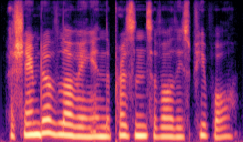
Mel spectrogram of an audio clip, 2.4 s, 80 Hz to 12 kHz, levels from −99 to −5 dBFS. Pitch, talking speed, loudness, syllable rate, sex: 235 Hz, 245 wpm, -15 LUFS, 7.8 syllables/s, female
